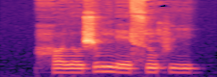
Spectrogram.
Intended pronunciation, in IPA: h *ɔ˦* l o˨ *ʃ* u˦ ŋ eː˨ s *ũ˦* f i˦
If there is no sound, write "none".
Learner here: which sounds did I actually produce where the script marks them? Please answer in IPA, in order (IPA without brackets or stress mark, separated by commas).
ɔ˨, ʃ, ũ˦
